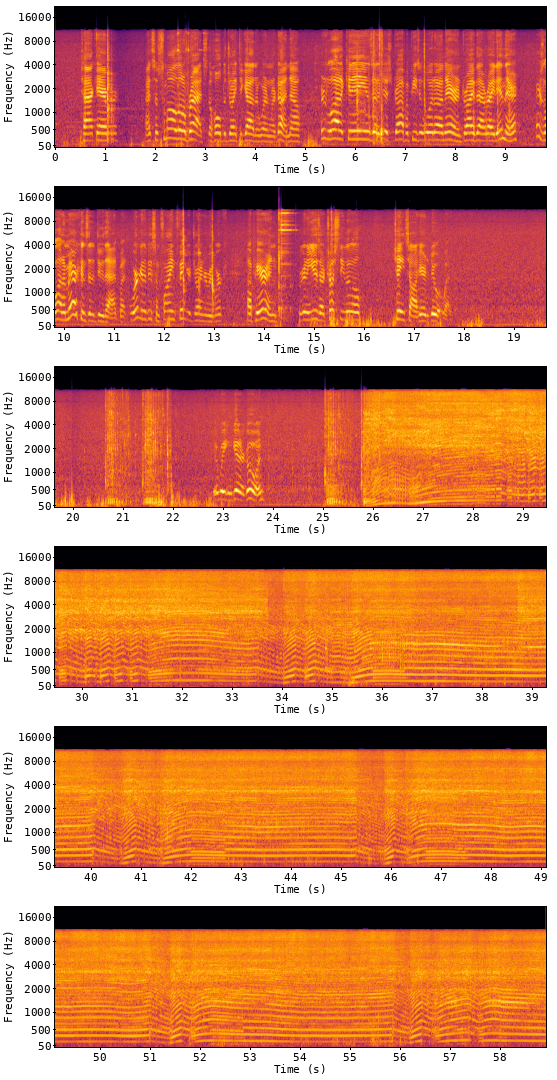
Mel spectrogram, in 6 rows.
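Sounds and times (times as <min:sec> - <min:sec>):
chainsaw revving and cutting wood: 0:20.6 - 0:22.1, 0:25.0 - 0:58.9.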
